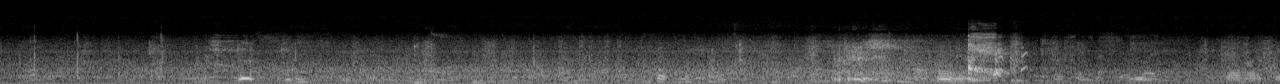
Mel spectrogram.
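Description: A man speaks loudly in a theatrical way, heard from some distance outdoors.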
